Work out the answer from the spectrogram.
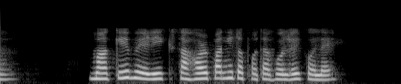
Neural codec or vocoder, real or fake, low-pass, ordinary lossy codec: codec, 16 kHz, about 1 kbps, DyCAST, with the encoder's durations; fake; 5.4 kHz; AAC, 32 kbps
